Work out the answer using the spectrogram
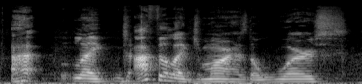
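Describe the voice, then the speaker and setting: A man with a bright, forceful voice at an ordinary pitch, co-hosting a casual podcast. He gives his opinions readily and trips over his words. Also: slow. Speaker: podcast co-host. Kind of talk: casual chat.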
